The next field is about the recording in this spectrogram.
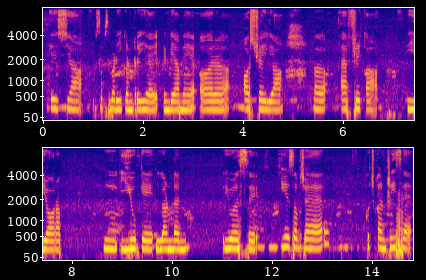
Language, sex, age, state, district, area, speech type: Urdu, female, 18-30, Telangana, Hyderabad, urban, spontaneous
